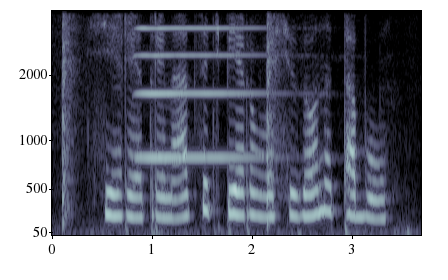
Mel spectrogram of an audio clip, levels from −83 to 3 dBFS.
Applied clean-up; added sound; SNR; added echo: none; Bowed string instrument + Tambourine; 5 dB; none.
